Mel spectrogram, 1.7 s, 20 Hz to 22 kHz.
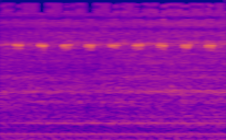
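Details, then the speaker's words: R53 Mini Cooper S idling after a new belt tensioner, crank and idler pulleys were fitted; a steady high belt squeal with a sharp chirp about five times a second remains, cause unknown (owner suspects power steering, A/C compressor or water pump). "There's still a little bit of a belt squeal. I'm not even 100% sure of what it is."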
